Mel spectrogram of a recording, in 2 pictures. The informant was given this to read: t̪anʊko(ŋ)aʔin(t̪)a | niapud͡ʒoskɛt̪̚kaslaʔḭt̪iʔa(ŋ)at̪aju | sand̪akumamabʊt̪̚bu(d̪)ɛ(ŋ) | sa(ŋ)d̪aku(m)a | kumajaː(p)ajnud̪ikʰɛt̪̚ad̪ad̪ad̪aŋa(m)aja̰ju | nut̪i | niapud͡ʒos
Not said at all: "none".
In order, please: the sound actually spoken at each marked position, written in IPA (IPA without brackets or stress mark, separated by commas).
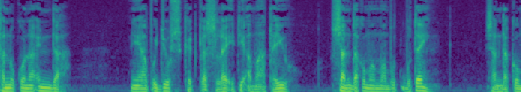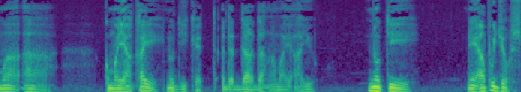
n, d̪, m, t̪, ŋ, n, m, k, m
